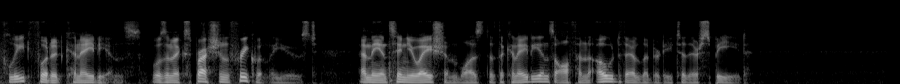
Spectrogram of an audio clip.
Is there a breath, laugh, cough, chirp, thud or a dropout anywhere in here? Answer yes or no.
no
